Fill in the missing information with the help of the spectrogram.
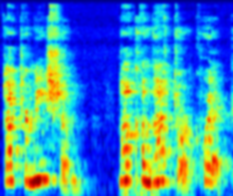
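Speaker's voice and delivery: put-on girl urging the boy to knock quickly; urgent call. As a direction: hurry him to the door.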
